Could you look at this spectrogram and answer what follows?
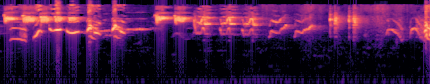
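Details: Female Oriental magpie-robin calling the male: high twittering and slurred whistles in quick succession, softening later, with a low rumbling hum in the background.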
